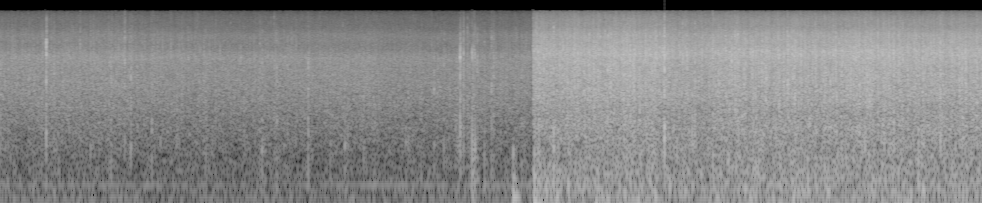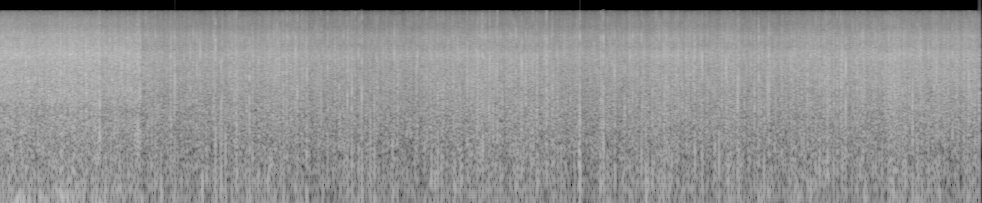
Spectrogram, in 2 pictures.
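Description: Heavy rain falling steadily, with a few sharper drops standing out; the rain jumps suddenly louder about eight seconds in.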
